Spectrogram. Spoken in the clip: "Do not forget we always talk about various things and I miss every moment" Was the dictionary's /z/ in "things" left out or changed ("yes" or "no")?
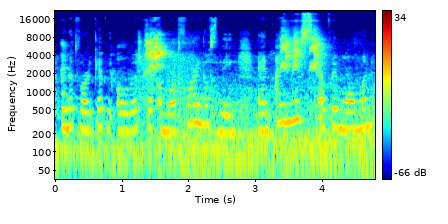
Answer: yes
